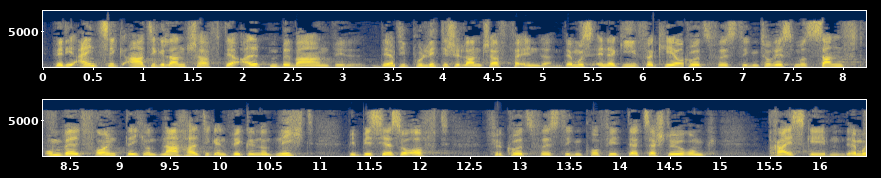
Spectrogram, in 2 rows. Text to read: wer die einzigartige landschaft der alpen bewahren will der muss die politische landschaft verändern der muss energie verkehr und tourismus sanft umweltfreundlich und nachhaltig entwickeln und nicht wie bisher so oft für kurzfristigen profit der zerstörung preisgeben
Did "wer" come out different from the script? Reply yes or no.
no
